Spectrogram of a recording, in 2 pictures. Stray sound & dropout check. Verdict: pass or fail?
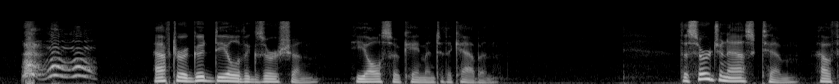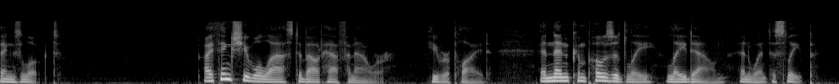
fail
